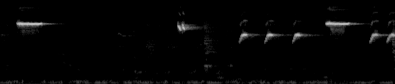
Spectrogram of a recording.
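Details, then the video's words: Kolibri ninja (Purple-throated sunbird) in lively song, used as a lure to prompt other birds to sing. A long, piercing whistle and a buzzy note are followed by a run of short downslurred chips and another high, held whistle. "Pancingan Ampuh‼️Kolibri Ninja Gacor Untuk Burung Bahan Ombyokan"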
